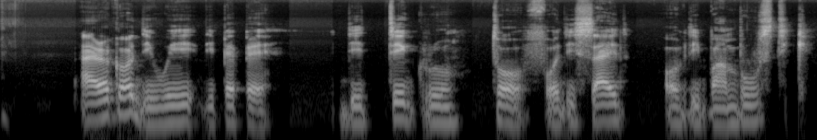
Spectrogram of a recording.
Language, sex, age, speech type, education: Nigerian Pidgin, male, 30-45, spontaneous, tertiary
